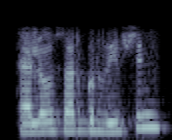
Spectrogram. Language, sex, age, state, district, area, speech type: Punjabi, female, 45-60, Punjab, Barnala, urban, conversation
